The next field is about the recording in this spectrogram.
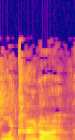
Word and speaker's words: Lakuno: my artist name is Lacuno. That's spelled L-A-K-U-N-O.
